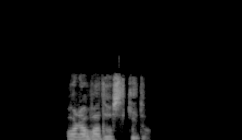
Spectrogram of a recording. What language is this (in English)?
Laz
